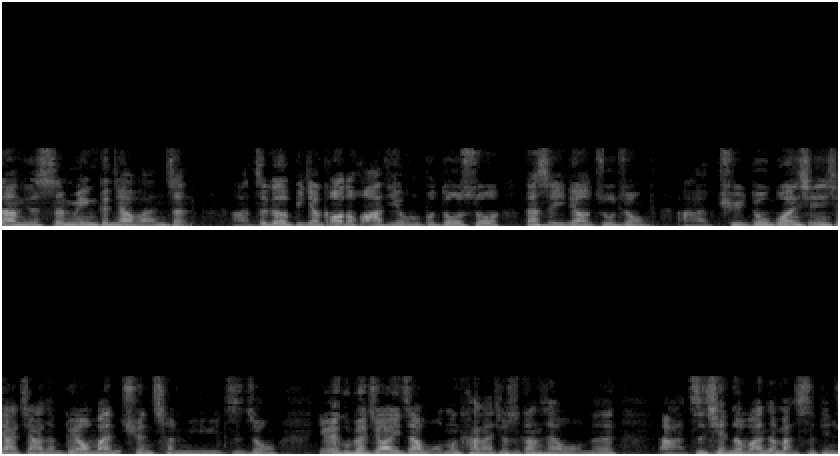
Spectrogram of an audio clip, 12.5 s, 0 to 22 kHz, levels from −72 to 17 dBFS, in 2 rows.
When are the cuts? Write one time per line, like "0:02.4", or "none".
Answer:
none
